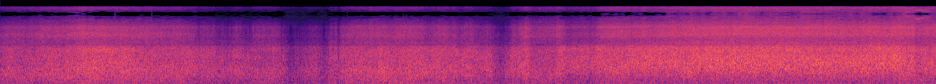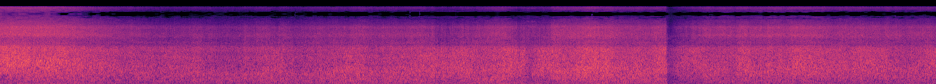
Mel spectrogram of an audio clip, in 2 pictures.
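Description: Wind rushing over the microphone of a camera mounted on a Wild Hawk RC model plane in flight: a loud, steady rush that swells and eases as the plane banks and turns.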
